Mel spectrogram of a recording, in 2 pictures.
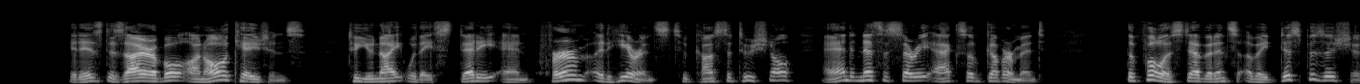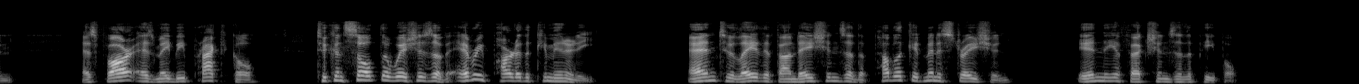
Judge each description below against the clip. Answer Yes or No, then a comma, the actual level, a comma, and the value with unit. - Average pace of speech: No, slow, 130 wpm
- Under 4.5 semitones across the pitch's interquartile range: No, average, 5.3 semitones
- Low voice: No, medium, 150 Hz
